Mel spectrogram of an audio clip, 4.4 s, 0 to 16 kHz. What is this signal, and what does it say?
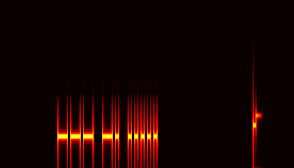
Morse code, heard as a keyed tone, about 25 wpm, 700 Hz. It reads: ON5
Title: Callsign Prefixes for Top 25 DXCC - 25wpm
